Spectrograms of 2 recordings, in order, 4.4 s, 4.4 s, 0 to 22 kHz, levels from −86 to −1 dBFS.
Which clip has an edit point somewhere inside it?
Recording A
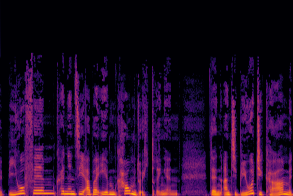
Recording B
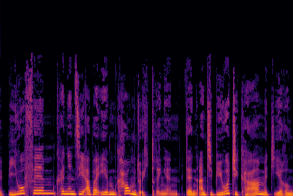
B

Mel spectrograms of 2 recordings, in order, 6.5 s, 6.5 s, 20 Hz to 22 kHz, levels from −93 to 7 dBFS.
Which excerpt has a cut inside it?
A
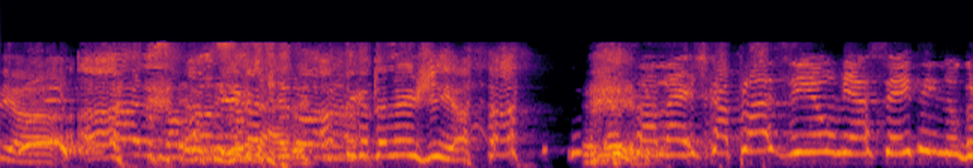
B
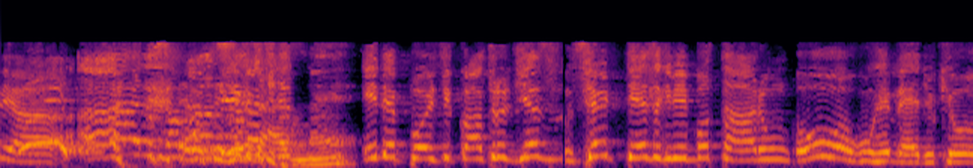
B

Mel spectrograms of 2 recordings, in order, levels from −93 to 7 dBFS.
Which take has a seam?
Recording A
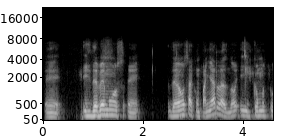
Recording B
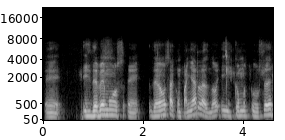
B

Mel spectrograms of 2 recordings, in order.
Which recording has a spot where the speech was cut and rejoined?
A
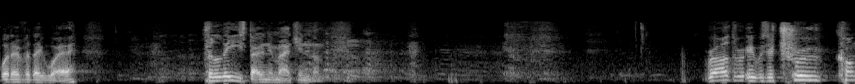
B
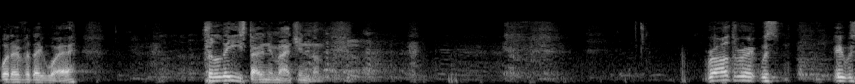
A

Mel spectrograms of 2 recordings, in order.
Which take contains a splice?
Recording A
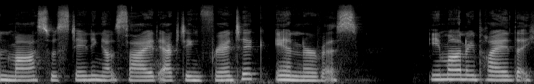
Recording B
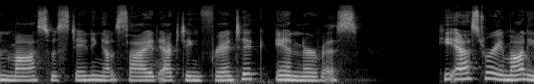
A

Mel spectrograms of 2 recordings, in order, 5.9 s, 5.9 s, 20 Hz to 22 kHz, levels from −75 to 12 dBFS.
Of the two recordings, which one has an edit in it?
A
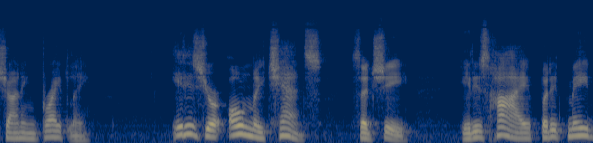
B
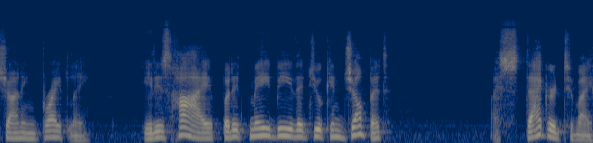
B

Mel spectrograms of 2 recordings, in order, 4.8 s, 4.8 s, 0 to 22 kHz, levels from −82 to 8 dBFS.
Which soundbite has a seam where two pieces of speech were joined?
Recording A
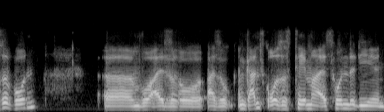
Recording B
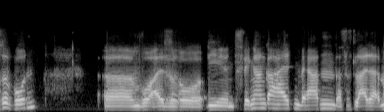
B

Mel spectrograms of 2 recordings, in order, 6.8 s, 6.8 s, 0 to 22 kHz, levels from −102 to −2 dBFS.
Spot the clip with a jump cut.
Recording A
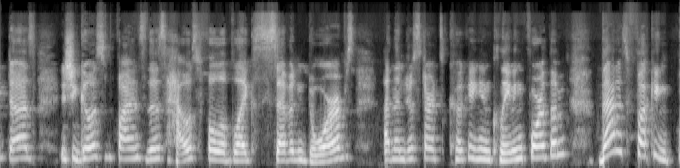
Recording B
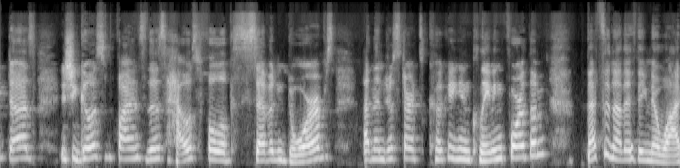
B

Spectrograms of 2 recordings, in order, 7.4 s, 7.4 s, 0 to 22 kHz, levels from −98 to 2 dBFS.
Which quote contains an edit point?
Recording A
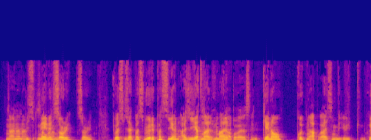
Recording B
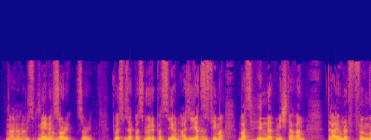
A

